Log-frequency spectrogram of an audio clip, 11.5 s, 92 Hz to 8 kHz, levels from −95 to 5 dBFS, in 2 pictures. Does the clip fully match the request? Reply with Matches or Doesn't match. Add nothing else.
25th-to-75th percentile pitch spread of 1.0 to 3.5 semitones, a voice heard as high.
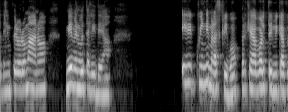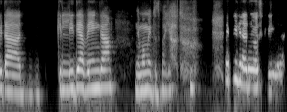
Matches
